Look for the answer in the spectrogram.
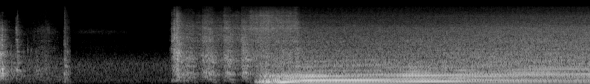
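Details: Toyota Yaris 1.5L 1NZ-FE with Scion xD fuel pump assembly, 2ZZ spark plugs and 1ZZ throttle body, after reseating a loose throttle position sensor plug: cranks, catches and revs cleanly, holding high revs unloaded without cutting out.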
